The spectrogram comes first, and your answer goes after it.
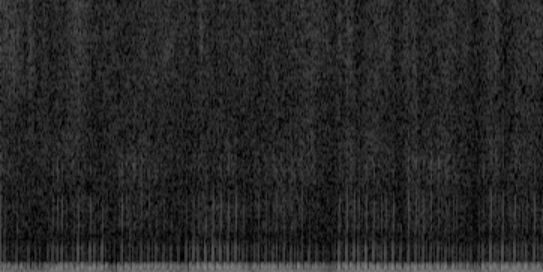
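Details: Happy domestic cat purring while being massaged for relaxation: a continuous low rumbling purr with steady harmonic bands, swelling and easing in alternating inhale-exhale cycles roughly every second or so, no other sounds.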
